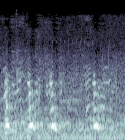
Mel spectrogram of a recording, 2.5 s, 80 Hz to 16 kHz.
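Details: Female Boxer dogs recorded on Sunday, 25 March 2012; four short, harmonic barks come at uneven intervals of roughly half a second to a second, over steady background murmur and human voices.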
